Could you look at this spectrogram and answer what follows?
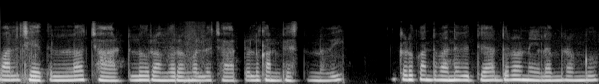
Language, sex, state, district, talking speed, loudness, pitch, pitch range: Telugu, female, Andhra Pradesh, Srikakulam, 120 wpm, -14 LUFS, 195 Hz, 185-200 Hz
